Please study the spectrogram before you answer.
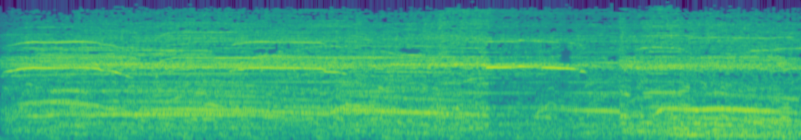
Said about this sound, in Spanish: Bocinas, chalecos amarillos, silbatos, cencerros o petardos. El objetivo era que se les escuchase.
